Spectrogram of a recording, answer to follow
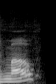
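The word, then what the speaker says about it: Meaux: Apparently, you must pronounce it Mo. Yeah. It must be French. It ends with an X. Yeah. Or it could be M-E-A-U-X.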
